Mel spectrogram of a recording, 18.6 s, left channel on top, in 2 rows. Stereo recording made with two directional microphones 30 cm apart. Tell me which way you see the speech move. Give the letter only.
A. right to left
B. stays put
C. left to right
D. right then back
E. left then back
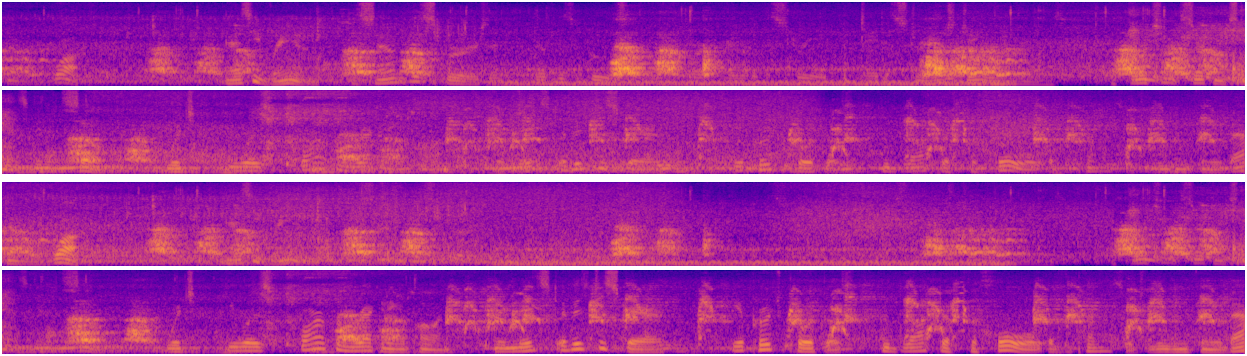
E.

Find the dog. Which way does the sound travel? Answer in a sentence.
You can hear the dog move from right to left and back again.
